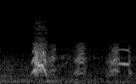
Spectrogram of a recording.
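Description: Sled huskies at a North Pole ice airport base give three short, fairly faint yipping barks, the first the loudest, over a low outdoor hum.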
